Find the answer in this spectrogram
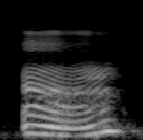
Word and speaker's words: un: for masculine and singular it is uh u n pronounced uh and I know that's the n Sound is a little bit of a nasal sound which students struggle with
